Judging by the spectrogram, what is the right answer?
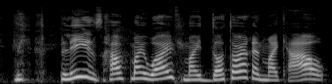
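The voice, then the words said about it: Bad put-on Russian accent. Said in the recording (French): “c'est vraiment un mauvais accent russe”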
